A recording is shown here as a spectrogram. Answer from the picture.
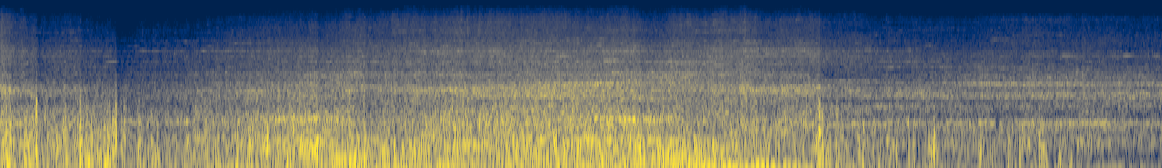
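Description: Loaded tank cars of a long freight unit train rolling past over the rails at close range. The sound eases to a quieter rumble about ten seconds in as the tail end of the train goes by.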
